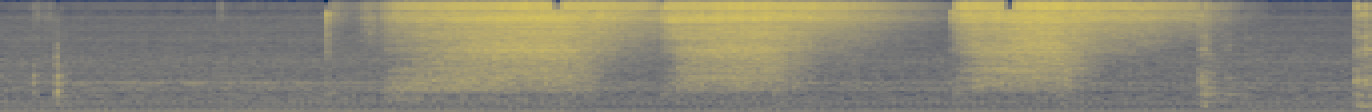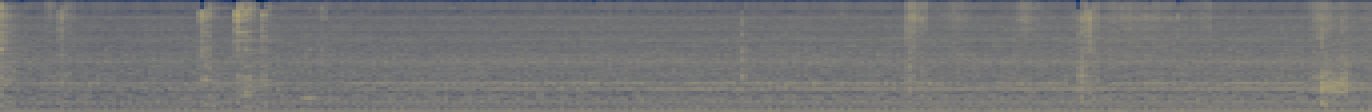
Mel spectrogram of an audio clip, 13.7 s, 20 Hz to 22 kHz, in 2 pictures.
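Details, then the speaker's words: Bursts of loud hissing steam over low room hum with scattered clicks: a steam cleaner in a dental lab, used before quality-checking an Emax onlay on a 3D-printed solid model. "Okay, I'm just gonna steam first so the red part doesn't go in the model and stain the model."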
